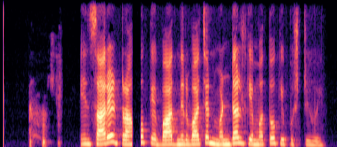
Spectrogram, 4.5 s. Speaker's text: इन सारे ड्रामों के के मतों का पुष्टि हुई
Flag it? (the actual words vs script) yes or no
yes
